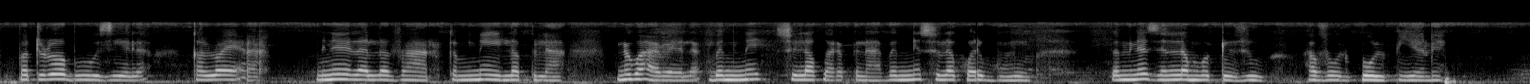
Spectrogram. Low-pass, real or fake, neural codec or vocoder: 7.2 kHz; fake; codec, 16 kHz, 2 kbps, X-Codec, HuBERT features, trained on balanced general audio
